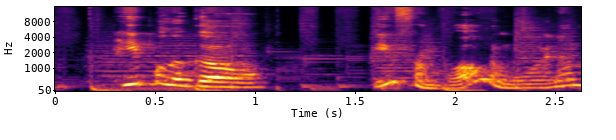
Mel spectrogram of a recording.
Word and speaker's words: Baltimore: city Baltimore right now I can say Baltimore because that's how it's spelled and I'm from Baltimore you probably won't even hear the T but what I'm saying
